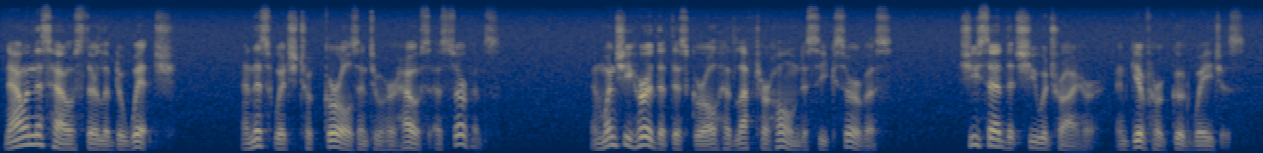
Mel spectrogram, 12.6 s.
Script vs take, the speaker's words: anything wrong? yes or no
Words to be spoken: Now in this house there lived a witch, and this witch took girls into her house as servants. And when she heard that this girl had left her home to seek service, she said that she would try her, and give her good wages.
no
